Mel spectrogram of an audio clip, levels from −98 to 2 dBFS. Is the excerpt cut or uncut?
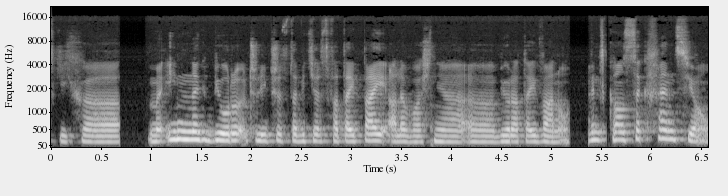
cut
